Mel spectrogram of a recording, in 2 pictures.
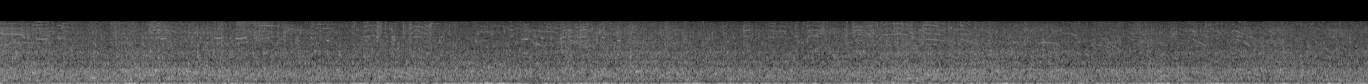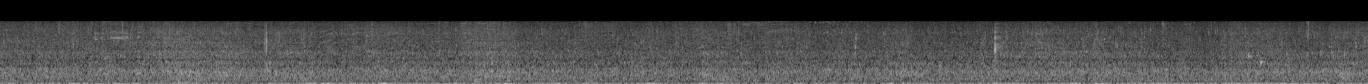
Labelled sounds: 1.5	1.8	Pacific white-sided dolphin, 4.8 to 5.2 kHz
2.6	2.8	Pacific white-sided dolphin, 5.9 to 6.2 kHz
4.1	4.4	Pacific white-sided dolphin, 5.6 to 6.1 kHz
5.3	5.6	Pacific white-sided dolphin, 4.6 to 5.0 kHz
8.8	9.1	Pacific white-sided dolphin, 4.0 to 7.0 kHz
14.7	15.0	Pacific white-sided dolphin, 3.2 to 3.6 kHz
21.4	22.0	Pacific white-sided dolphin, 7.1 to 8.0 kHz

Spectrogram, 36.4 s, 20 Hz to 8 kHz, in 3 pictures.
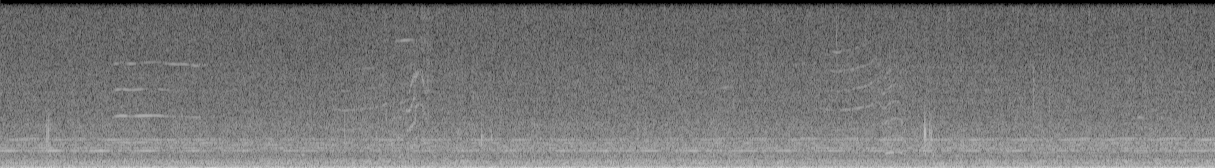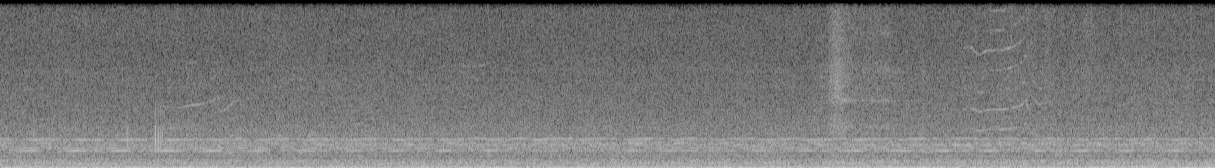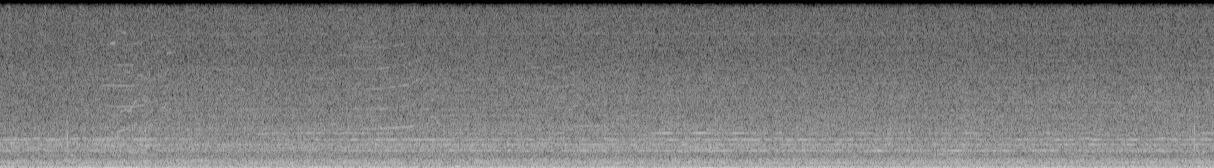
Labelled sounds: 1.1	1.7	killer whale, southern resident, 2.5 to 3.8 kHz
8.4	8.7	killer whale, southern resident, 2.8 to 3.0 kHz
13.9	14.3	killer whale, southern resident, 2.9 to 3.3 kHz
21.8	22.2	killer whale, southern resident, 2.7 to 2.9 kHz
25.3	25.7	killer whale, southern resident, 3.9 to 4.0 kHz

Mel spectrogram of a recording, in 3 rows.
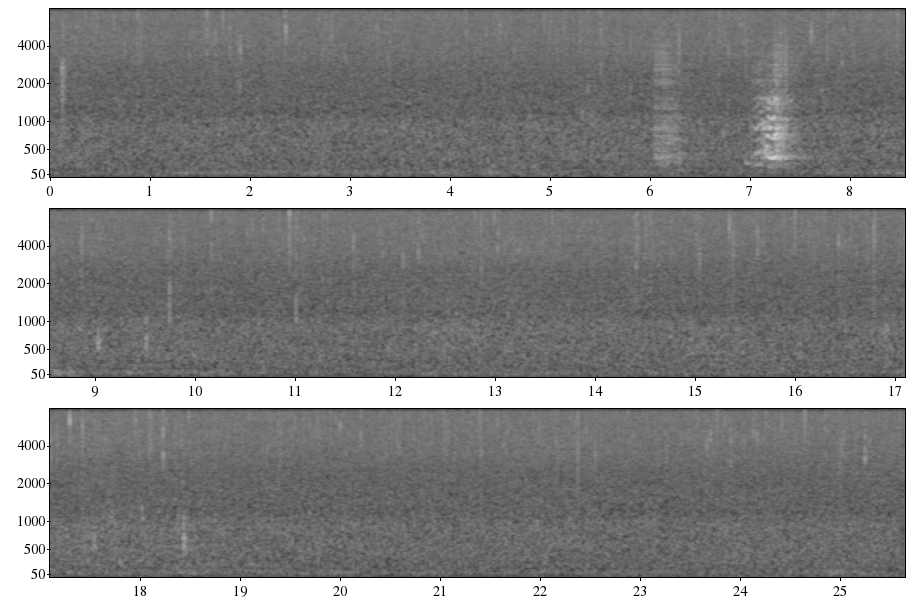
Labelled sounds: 7.0	7.4	croaking sound likely from a nearby submerged object, 0.78 to 1.6 kHz

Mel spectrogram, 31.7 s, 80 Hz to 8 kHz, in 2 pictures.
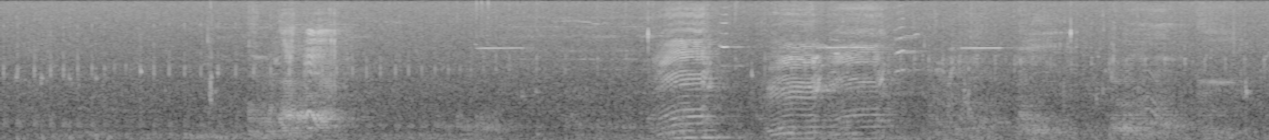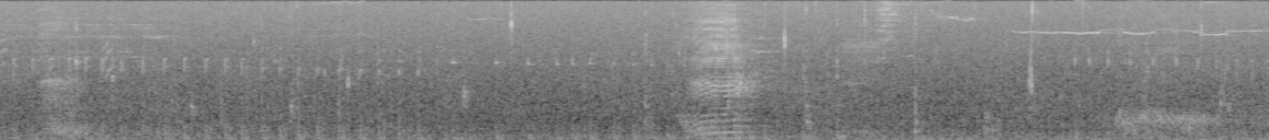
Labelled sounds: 2.9	4.5	killer whale, southern Alaska resident, 0 to 4.6 kHz
6.9	7.7	killer whale, southern Alaska resident, 2.7 to 6.1 kHz
8.0	11.6	killer whale, southern Alaska resident, 0 to 8.0 kHz
12.6	13.4	killer whale, southern Alaska resident, 0 to 4.4 kHz
13.7	18.1	killer whale, southern Alaska resident, 0 to 6.2 kHz
24.3	25.9	killer whale, southern Alaska resident, 0 to 8.0 kHz
29.8	31.5	killer whale, southern Alaska resident, 0 to 1.2 kHz

